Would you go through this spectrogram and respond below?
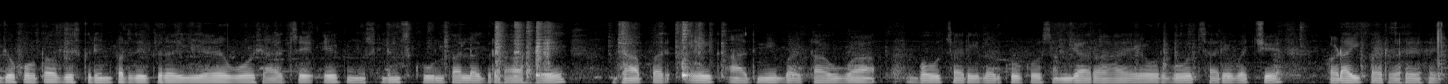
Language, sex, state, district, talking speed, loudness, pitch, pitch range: Hindi, male, Maharashtra, Chandrapur, 160 wpm, -23 LUFS, 95 Hz, 95-100 Hz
